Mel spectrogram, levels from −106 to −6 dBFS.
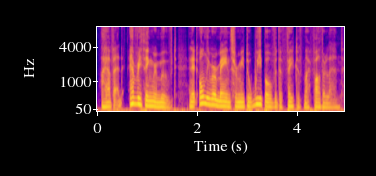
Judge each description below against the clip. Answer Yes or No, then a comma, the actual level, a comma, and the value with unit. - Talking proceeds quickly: Yes, fast, 230 wpm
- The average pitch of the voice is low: Yes, low, 120 Hz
